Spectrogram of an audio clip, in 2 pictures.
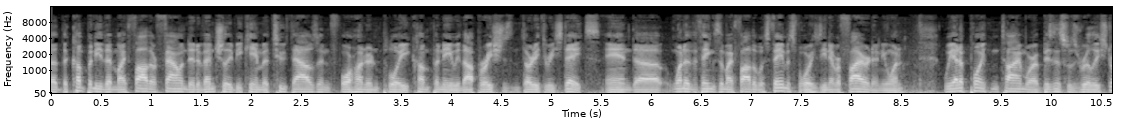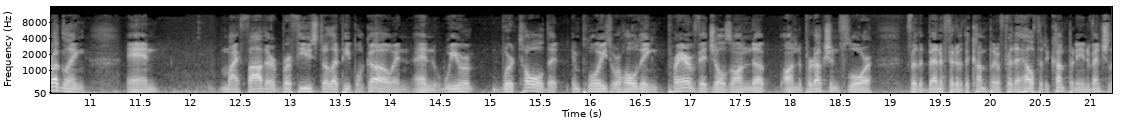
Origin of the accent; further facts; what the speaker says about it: Israel; At the time that I grew up in Israel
